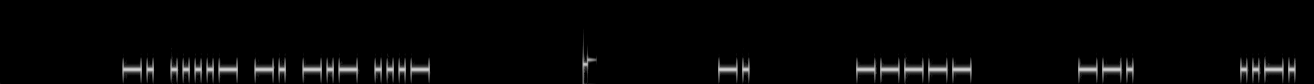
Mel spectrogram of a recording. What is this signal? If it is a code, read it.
Morse code, heard as a keyed tone, about 20 wpm, spaced as for 11 wpm, 700 Hz. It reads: N4NKV N0GF
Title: USA Call Signs - 5 Characters - 6x Character Spacing - 20wpm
